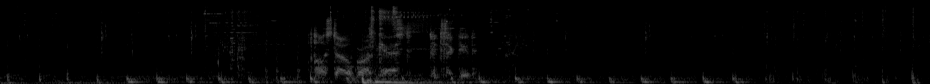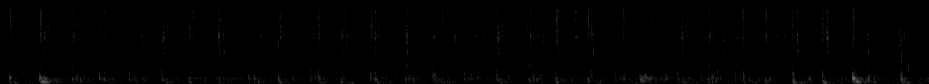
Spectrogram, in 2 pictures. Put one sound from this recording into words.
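Quick footsteps run steadily across a hard floor.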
